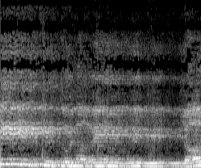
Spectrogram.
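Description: A young man's solo voice chanting an Urdu noha (mourning lament) into a microphone. He draws out one long vowel that slides down and is then held steady for about two seconds, breaking off just before the end.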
